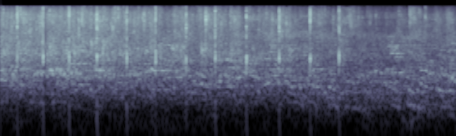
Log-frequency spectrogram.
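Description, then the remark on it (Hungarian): Steady audience applause at a school prize-giving for a school team's representative being called up, a dense wash of many hands clapping at an even loudness, with sharper individual claps poking through and faint crowd murmur beneath. “Nekik is jár a taps.”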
